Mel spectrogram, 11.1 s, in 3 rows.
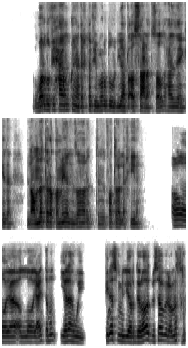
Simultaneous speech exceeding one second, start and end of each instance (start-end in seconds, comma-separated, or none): none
